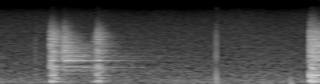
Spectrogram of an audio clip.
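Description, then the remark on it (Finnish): Heavy, booming thuds strike in an irregular pattern, two close together, then a gap with a couple of sharp knocks before a final loud blow, like doors being kicked. “Kuulostaa vaan siitä, niin kuin he potkisivat ovia.”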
